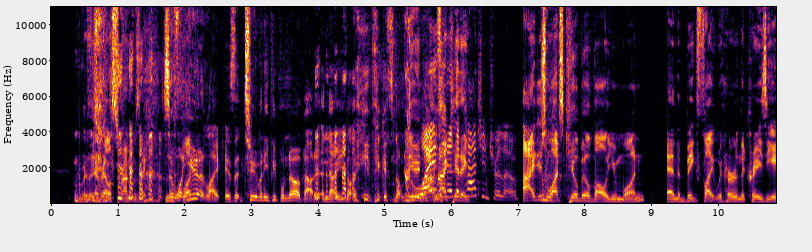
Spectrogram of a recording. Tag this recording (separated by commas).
Speech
